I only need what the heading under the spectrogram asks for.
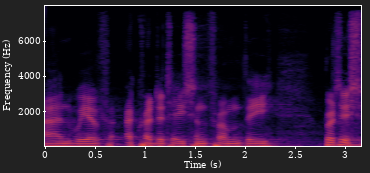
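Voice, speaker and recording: Fairly low-pitched male speech in an Irish accent at a moderate pace, in a very clean recording with a silent background. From Ireland. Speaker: professor. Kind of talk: panel discussion.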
